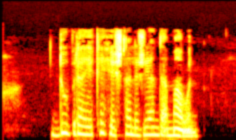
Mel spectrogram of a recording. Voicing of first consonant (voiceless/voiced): voiced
